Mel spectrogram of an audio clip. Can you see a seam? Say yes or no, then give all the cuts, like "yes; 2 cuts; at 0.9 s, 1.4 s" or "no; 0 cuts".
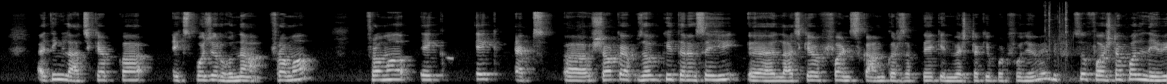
yes; 1 cut; at 10.6 s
